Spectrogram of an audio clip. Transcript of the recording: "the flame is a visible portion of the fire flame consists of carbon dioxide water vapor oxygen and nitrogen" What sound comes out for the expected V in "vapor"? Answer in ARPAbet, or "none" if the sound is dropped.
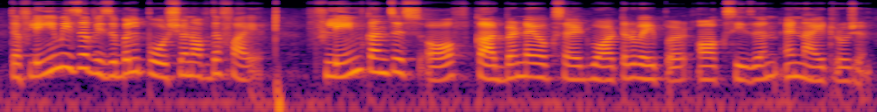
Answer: V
